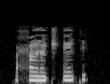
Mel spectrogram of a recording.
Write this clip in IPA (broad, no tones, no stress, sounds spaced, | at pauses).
ħ ə̃ ɾ ə̃ t͡ʃʼ ẽ k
